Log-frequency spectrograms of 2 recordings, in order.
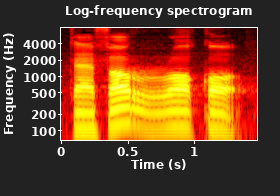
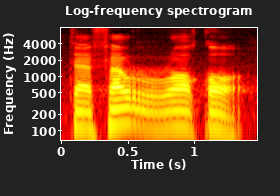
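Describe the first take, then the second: Both takes have the same delivery.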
